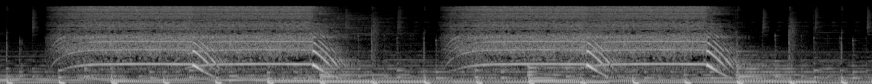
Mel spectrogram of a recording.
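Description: Toy power drill whirring twice, about three seconds each time: it spins up to a steady whine and winds down again. Background music with a steady beat plays underneath.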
